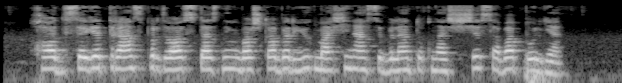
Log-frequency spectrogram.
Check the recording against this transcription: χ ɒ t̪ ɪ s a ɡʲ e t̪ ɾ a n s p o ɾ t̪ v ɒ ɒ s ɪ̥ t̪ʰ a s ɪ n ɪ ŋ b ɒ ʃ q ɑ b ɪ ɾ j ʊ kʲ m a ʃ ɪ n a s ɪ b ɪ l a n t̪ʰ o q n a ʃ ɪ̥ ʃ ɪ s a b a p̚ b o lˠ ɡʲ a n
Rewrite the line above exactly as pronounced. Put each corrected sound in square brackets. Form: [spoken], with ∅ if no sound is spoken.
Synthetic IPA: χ ɒ [d̪] ɪ s a ɡʲ [a] t̪ ɾ a n s p o ɾ t̪ v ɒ ɒ s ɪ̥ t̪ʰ a s ɪ n ɪ ŋ b ɒ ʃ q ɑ b ɪ ɾ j ʊ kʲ m a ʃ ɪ n a s ɪ b ɪ l a n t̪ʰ o q n a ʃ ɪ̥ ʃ ɪ s a b a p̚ b o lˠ ɡʲ a n

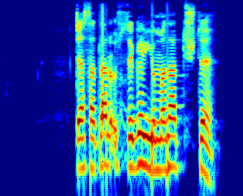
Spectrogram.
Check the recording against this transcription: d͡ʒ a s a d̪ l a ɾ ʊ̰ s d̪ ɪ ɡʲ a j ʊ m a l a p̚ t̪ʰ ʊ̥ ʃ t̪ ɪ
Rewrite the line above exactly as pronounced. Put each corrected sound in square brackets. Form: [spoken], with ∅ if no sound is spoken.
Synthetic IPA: d͡ʒ a s a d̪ l a ɾ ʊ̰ s [t̪] ɪ ɡʲ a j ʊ m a l a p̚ t̪ʰ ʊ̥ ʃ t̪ ɪ

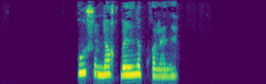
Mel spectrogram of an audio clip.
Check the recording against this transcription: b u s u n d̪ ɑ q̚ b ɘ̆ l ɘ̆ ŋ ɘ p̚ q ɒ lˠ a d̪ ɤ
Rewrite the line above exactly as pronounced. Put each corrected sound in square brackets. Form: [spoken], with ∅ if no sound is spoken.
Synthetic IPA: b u [ʃ] u n d̪ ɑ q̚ b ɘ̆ l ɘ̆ [n] ɘ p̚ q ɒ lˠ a d̪ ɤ

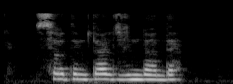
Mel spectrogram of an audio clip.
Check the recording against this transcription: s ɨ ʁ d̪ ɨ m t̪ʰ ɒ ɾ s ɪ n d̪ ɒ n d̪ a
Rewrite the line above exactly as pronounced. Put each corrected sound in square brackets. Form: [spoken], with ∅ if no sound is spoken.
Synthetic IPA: s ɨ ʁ d̪ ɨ m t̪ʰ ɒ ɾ [z] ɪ n d̪ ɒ n d̪ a

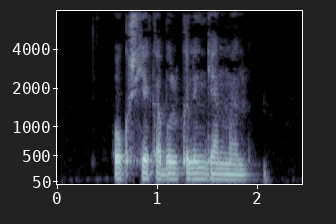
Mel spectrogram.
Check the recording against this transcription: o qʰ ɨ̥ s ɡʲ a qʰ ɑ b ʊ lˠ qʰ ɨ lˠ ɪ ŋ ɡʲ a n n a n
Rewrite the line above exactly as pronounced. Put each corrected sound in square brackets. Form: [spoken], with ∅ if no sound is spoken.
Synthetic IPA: o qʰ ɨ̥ [ʃ] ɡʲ a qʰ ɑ b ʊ lˠ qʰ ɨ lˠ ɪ ŋ ɡʲ a n [m] a n

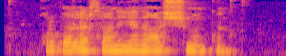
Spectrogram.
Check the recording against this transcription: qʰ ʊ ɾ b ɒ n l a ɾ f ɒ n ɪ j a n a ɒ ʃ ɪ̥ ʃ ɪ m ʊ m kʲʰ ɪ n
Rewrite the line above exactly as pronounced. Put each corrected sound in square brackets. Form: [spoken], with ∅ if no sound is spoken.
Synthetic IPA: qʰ ʊ ɾ b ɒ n l a ɾ [s] ɒ n ɪ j a n a ɒ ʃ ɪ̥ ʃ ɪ m ʊ m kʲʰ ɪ n

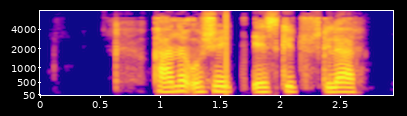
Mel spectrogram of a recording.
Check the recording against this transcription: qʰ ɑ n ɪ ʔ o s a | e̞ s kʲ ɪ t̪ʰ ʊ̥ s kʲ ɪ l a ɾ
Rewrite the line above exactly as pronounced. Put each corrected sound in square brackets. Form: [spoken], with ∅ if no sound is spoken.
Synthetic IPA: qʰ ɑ n ɪ ʔ o [ʃ] a | e̞ s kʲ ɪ t̪ʰ ʊ̥ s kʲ ɪ l a ɾ

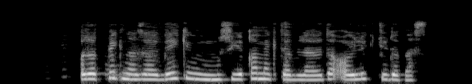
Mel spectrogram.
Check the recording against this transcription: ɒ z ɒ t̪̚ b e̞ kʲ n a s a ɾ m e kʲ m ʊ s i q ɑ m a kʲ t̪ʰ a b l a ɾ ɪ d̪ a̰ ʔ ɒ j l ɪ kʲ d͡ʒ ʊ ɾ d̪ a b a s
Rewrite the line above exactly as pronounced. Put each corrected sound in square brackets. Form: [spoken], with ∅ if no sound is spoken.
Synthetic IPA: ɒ z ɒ t̪̚ b e̞ kʲ n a [z] a ɾ [b] e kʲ m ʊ s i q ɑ m a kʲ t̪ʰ a b l a ɾ ɪ d̪ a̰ ʔ ɒ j l ɪ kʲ d͡ʒ ʊ [∅] d̪ a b a s

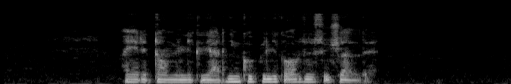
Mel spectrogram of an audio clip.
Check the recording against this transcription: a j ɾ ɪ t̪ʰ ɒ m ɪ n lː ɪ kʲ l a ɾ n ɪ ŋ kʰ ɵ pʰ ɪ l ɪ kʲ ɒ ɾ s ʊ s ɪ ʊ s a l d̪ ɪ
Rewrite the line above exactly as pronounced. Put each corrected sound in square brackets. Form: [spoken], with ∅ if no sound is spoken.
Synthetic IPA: a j ɾ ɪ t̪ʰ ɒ m ɪ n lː ɪ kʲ l a ɾ n ɪ ŋ kʰ ɵ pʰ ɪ l ɪ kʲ ɒ ɾ [z] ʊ s ɪ ʊ [ʃ] a l d̪ ɪ

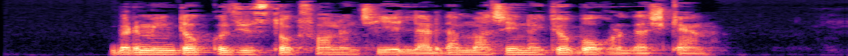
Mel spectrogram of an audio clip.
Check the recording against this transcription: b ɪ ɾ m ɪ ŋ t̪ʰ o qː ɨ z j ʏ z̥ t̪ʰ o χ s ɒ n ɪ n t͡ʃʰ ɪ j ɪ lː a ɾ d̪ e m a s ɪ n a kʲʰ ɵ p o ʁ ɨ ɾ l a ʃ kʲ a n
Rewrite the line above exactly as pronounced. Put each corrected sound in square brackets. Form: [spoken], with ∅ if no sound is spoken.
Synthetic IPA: b ɪ ɾ m ɪ ŋ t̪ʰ o qː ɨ z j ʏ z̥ t̪ʰ o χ s ɒ n ɪ n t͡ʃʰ ɪ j ɪ lː a ɾ d̪ [a] m a [ʃ] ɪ n a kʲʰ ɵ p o ʁ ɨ ɾ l a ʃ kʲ a n

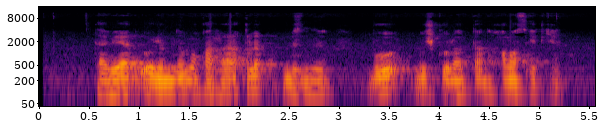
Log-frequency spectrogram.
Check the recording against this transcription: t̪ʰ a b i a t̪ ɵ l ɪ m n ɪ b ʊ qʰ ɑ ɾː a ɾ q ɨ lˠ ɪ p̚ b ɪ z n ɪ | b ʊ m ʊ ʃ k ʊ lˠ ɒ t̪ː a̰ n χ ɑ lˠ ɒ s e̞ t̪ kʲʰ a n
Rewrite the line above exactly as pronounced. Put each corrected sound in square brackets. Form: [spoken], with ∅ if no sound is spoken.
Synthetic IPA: t̪ʰ a b i a t̪ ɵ l ɪ m n ɪ [m] ʊ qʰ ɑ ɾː a ɾ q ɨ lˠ ɪ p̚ b ɪ z n ɪ | b ʊ m ʊ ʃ k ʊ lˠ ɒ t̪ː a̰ n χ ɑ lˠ ɒ s e̞ t̪ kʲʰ a n

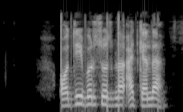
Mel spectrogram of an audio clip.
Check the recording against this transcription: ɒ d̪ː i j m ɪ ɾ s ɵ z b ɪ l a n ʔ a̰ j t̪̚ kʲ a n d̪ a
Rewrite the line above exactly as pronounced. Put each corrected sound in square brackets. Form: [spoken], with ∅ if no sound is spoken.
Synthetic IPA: ɒ d̪ː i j [b] ɪ ɾ s ɵ z b ɪ l a n ʔ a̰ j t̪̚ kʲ a n d̪ a

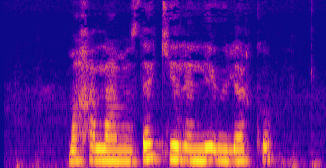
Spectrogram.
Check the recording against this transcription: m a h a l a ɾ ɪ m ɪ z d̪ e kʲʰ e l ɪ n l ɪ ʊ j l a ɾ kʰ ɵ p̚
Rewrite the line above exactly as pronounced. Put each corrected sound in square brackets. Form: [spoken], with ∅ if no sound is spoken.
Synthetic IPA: m a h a [lː] a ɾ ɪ m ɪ z d̪ [a] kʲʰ e l ɪ n l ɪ ʊ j l a ɾ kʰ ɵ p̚

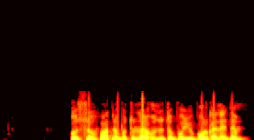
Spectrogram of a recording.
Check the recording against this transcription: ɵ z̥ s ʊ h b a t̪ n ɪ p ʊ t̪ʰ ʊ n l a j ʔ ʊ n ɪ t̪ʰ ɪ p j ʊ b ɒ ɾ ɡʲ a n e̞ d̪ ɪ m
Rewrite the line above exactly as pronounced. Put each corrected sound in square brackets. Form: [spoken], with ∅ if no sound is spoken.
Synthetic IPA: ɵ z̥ s ʊ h b a t̪ n ɪ [b] ʊ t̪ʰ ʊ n l a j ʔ ʊ n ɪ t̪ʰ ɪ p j ʊ b ɒ ɾ ɡʲ a n e̞ d̪ ɪ m

